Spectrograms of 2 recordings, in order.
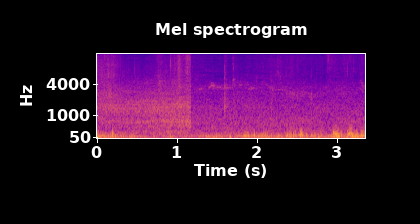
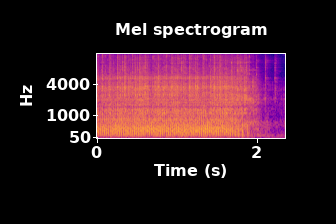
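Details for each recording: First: Ryobi S30 two-stroke string trimmer with diaphragm carburetor, hard starting and stalling: ragged sputtering pops as GumBuster cleaner left in the carburetor burns off, then it catches and revs high in two bursts; idle needs adjusting. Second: Two-stroke string trimmer, cleaned diaphragm carburetor after idle mixture given a quarter turn richer: steady high buzz with even firing, no hunting or stumbling; now sounds much better, normal running.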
